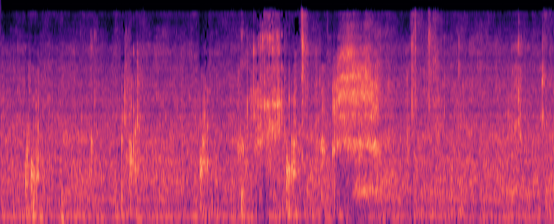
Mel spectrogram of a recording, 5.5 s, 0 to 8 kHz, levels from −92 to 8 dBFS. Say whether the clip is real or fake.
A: fake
